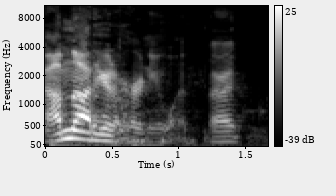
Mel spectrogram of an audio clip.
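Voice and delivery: very gruff and hard-edged throughout. Answering a miller who threatens with a club: said very gruffly. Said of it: "Maybe we say this very gruffly".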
